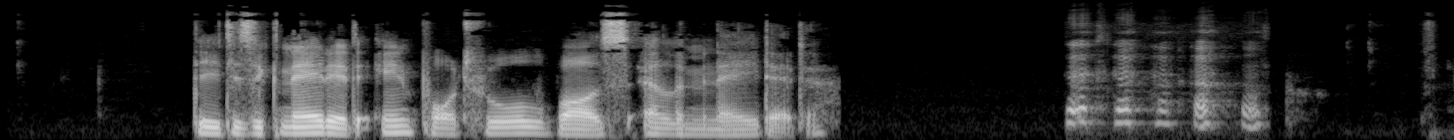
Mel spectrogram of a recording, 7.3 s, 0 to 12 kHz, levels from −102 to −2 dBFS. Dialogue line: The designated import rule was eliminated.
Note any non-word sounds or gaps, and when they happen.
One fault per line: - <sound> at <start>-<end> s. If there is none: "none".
- laugh at 5.3-6.4 s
